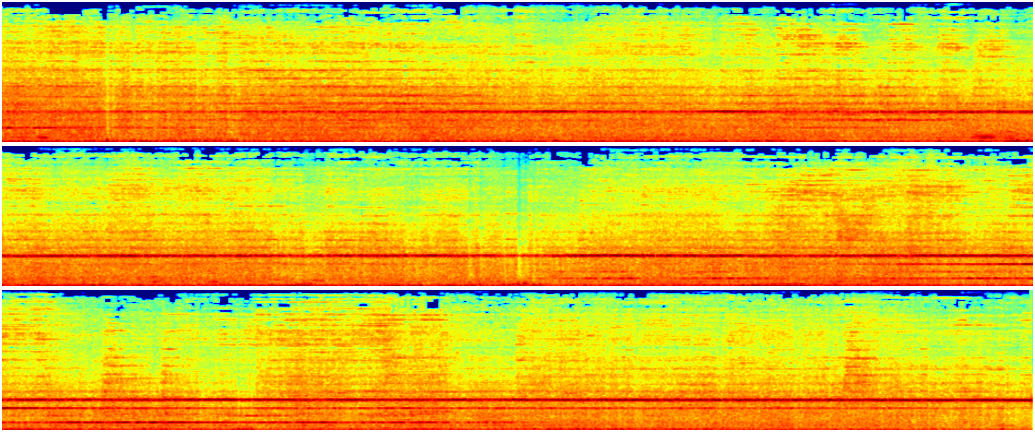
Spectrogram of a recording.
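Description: Freight cars rolling past on a sharp curve: steel wheel flanges squealing against the rail in several steady high tones, with a lower squeal joining for a while past the middle, over the continuous rumble of wheels on track.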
